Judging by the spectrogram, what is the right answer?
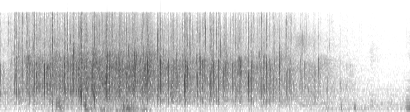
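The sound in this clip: An audience claps to welcome two musicians at a church gathering, a dense, steady burst of applause that stays full for several seconds, then thins and fades out near the end.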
